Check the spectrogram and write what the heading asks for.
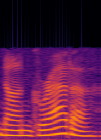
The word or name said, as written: non grata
